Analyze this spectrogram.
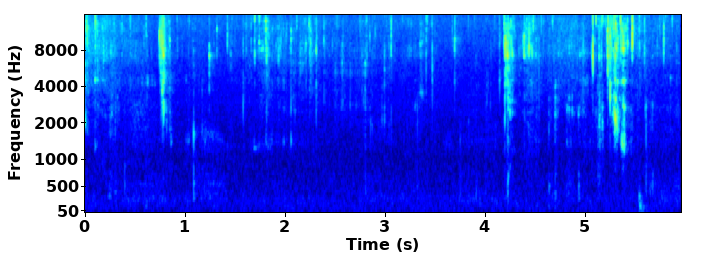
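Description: Close up, a woman chews and slurps food with wet mouth sounds.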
